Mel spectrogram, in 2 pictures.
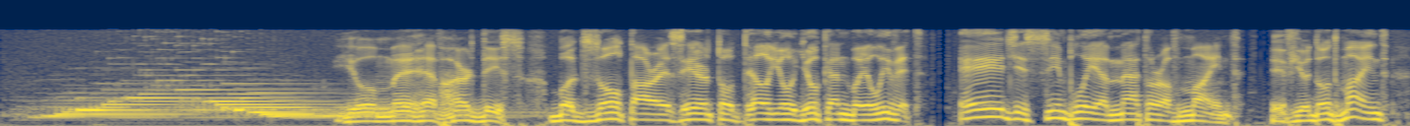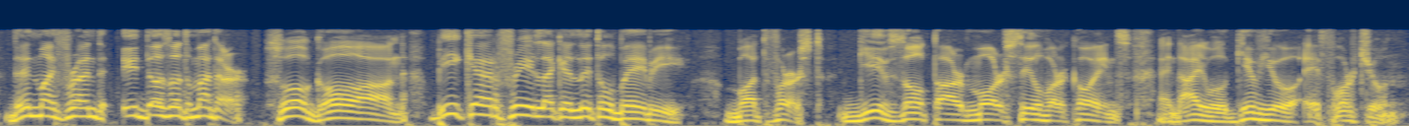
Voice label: Zoltar Speaks coin operated mechanical fortune teller machine; Characters Unlimited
